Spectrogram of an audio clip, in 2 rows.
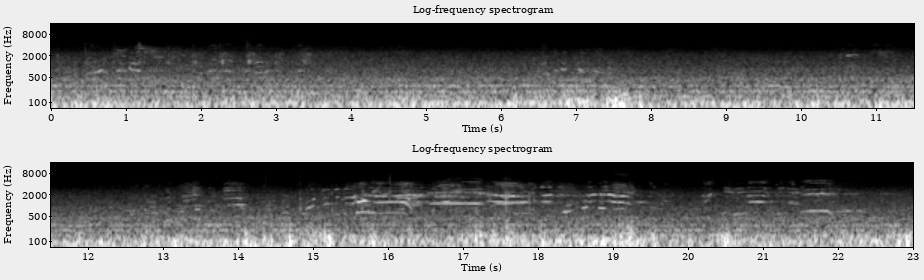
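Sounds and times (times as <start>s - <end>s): steady low rumble: 0.0s - 23.0s.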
